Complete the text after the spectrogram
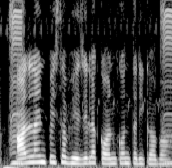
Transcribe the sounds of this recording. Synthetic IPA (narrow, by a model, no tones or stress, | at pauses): aːnlaːɪnpəisabʱeːd͡ʒelakɔːnkɔːnt̪əɾiːkabaː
